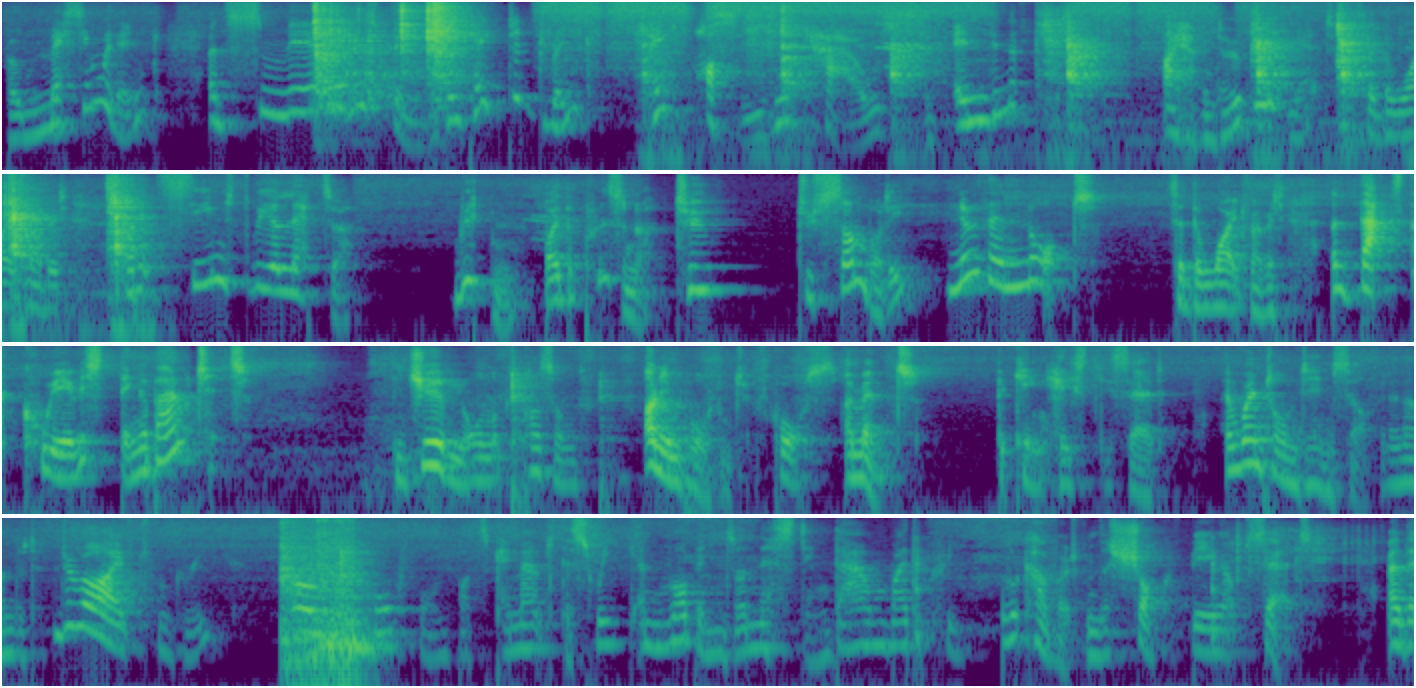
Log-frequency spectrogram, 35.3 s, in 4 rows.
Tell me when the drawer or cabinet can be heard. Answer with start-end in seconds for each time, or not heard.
1.9-2.9, 20.2-21.5, 28.2-28.7.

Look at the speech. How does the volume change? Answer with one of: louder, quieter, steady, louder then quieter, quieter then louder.
louder then quieter.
